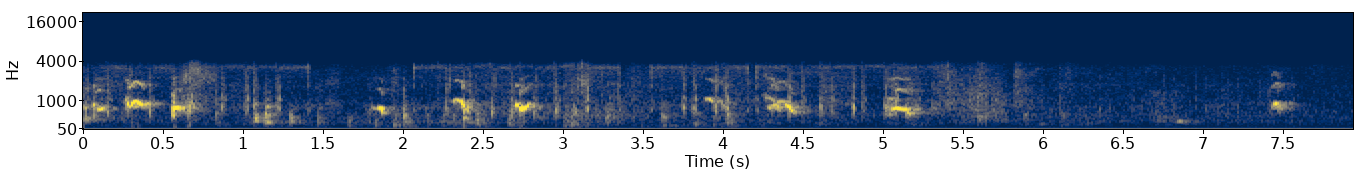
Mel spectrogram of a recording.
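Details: Four-week-old Beagle puppies give high, thin whimpers and squeaky yelps in short bursts, scattered through the recording with brief quiet gaps between them.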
